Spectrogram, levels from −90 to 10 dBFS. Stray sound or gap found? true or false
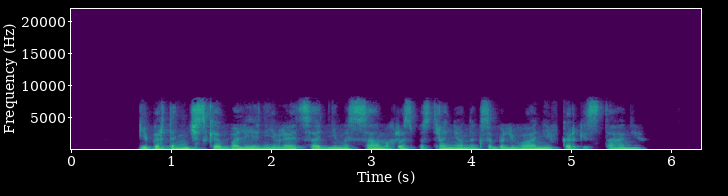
false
